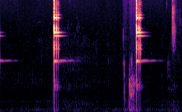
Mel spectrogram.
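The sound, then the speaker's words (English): Two bright clinks of a drinking glass holding a grapefruit drink, as someone goes back to the glass for a taste, about a second apart, each with a short ringing tone, plus a faint extra tap after the second; no voices. “whereas Copenhagen back to the glass”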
